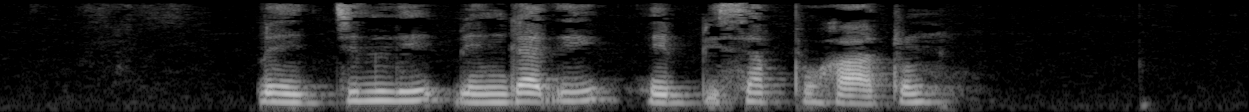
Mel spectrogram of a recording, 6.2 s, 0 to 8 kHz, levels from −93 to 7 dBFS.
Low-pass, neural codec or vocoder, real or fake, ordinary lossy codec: 7.2 kHz; none; real; MP3, 32 kbps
